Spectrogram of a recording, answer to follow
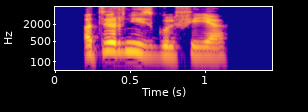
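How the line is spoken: Barking. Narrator (Russian): рявкнул лорд Бранд

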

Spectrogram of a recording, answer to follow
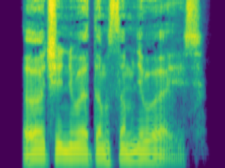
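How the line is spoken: Grumbling. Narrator (Russian): проворчал Ротай

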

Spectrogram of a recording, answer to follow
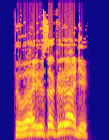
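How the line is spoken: Terrified yell. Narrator (Russian): в ужасе заорал гуманоид

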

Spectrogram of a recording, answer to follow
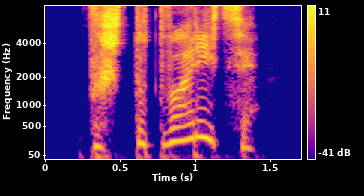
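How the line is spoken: Shocked hiss. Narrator (Russian): потрясенно зашипела я

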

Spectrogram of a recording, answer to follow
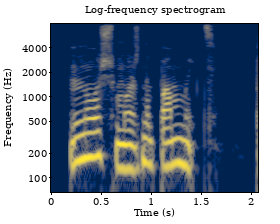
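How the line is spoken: Grumbling. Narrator (Russian): проворчал Орнус

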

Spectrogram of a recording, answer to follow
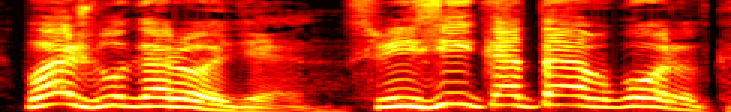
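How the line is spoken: Soldier shouting. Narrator (Russian): крикнул один из солдат

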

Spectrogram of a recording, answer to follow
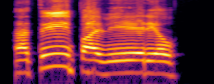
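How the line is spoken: Snorting smirk. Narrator (Russian): хмыкнул человек в плаще

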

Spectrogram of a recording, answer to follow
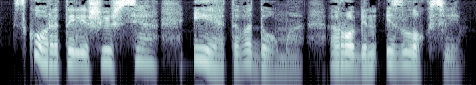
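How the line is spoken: Quiet menacing hiss. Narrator (Russian): тихо прошипел Гай Гисборн

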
